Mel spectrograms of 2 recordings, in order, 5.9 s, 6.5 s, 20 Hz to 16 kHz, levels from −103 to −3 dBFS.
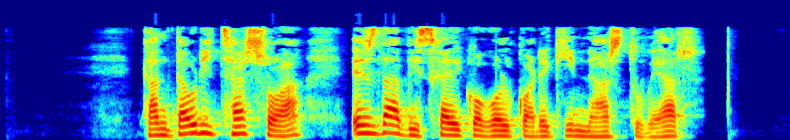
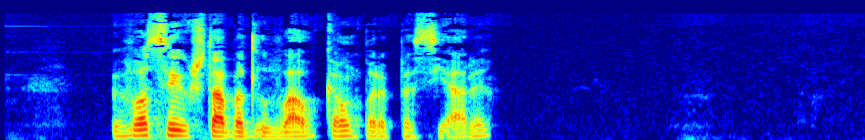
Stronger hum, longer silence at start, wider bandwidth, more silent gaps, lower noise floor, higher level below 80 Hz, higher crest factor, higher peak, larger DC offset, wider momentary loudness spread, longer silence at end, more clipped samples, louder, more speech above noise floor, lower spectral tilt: neither; first, 1.1 s vs 0.85 s; second, 8 kHz vs 11.5 kHz; neither; first, -88 dBFS vs -82 dBFS; first, -58 dBFS vs -64 dBFS; second, 16 dB vs 26 dB; about the same, 0 dBFS vs 0 dBFS; neither; second, 6 LU vs 17 LU; second, 0.7 s vs 2.85 s; neither; first, -14 LUFS vs -23 LUFS; first, 73 dB vs 60 dB; about the same, -4 dB/octave vs -4.5 dB/octave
